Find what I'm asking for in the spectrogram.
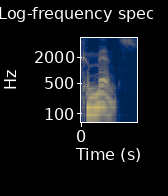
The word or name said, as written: commence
